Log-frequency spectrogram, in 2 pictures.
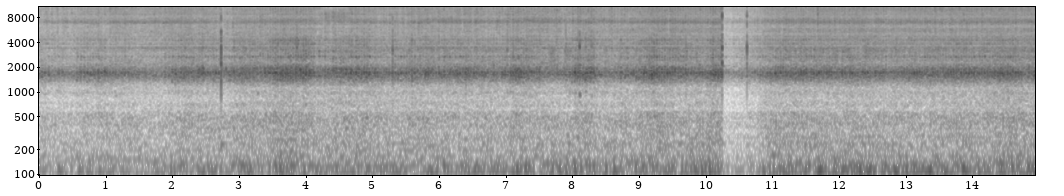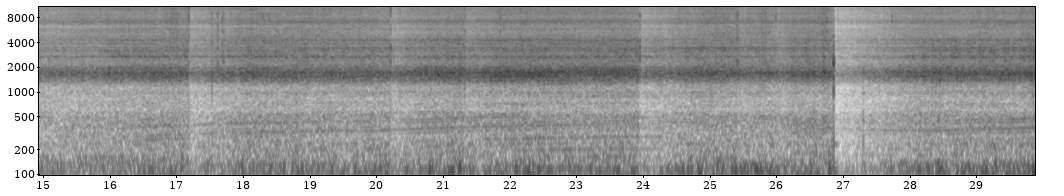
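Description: Sealed Predator 212 single-cylinder four-stroke go-kart engine running hard at race pace, recorded onboard. The engine note drops sharply twice, about ten seconds in and near the end, then builds back up.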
